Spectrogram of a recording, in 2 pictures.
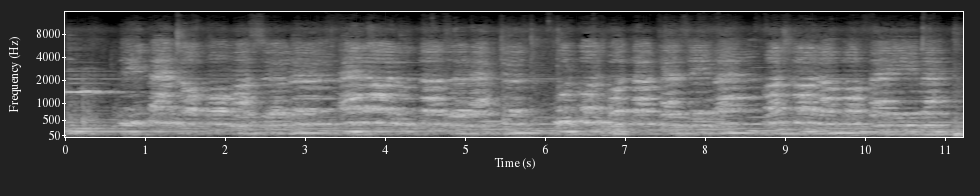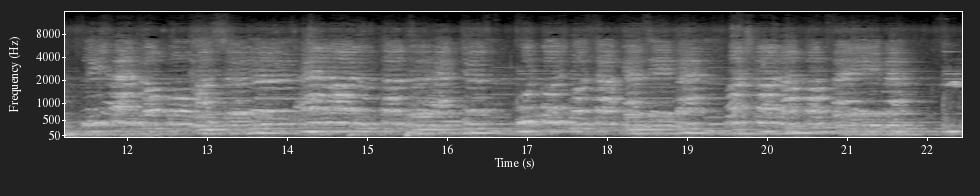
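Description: Choir singing with organ accompaniment, the sustained low organ notes held under the voices.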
